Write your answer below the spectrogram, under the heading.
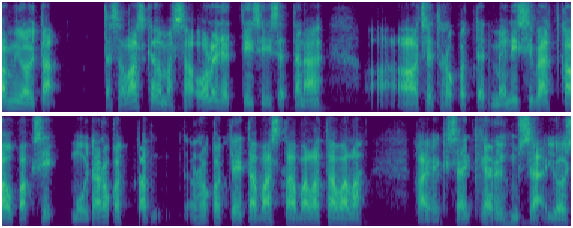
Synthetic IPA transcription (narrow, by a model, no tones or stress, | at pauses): mioit̪ɑ | t̪æsːælɑskelmɑsːɑ̰ʔolet̪et̪ːiːnsiːset̪ːænæ | ɑ̰ːt̪set̪rokot̪ːeːt̪menisiʋæt̪̚kɑupɑksimuit̪ɑrokot̪ːɑ | rokot̪ːeit̪ɑʋɑst̪ɑːʋɑlːɑt̪ɑʋɑlːˑɑ | kɑ̰iki̥sːɑikeæryhmisːæ̰joi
